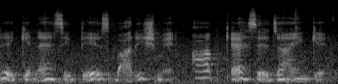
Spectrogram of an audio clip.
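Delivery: put-on whispered, anxious old mother; old bird mother whispering her worry to Kuku; worried whisper. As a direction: breathe the question out with concern.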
